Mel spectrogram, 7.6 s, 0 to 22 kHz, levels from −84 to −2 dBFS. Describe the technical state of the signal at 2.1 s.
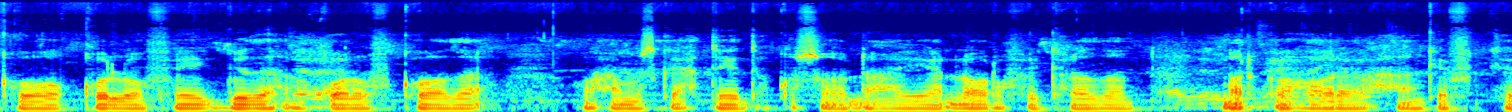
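At 2.1 s the speech signal is intact, with no audible fault at that moment.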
